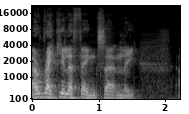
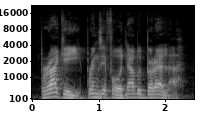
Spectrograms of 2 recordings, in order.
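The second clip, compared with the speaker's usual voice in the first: odd, fake Italian accent. Commentating a football match, calling a pass, in a weird Italian accent. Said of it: "I've put on a weird Italian accent there".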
